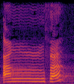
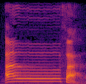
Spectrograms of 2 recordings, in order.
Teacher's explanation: nun mati tanwin ketika digunakan posisi makhraj sudah berada pada huruf fa. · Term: ikhfa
